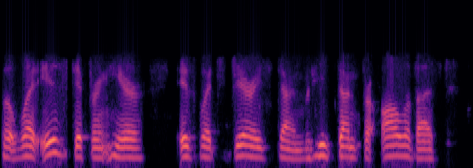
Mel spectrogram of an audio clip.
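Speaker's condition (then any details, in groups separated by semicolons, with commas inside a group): No condition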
